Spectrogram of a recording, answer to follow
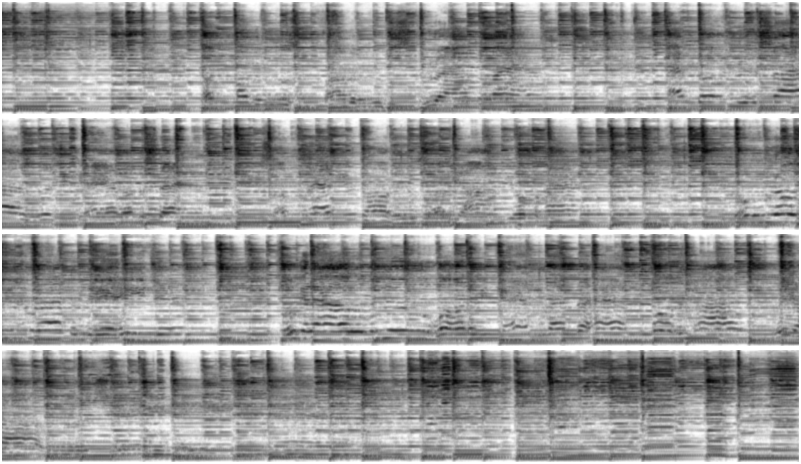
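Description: Instrumental break: an acoustic guitar strummed in a steady rhythm, with a harmonica held in a neck rack playing the melody over it at the start and again near the end.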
